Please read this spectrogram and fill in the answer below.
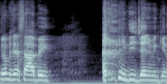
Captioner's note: cough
